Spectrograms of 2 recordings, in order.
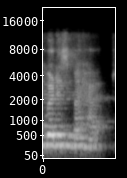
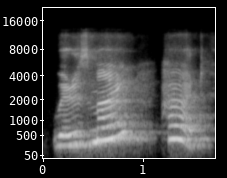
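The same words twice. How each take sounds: First: It is said flatly, like a statement. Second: It is said with a questioning tune. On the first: The speaker calls it wrong. "It doesn't sound like a question" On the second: The speaker calls it right. "That makes a proper question"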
